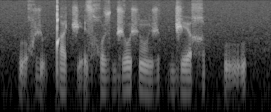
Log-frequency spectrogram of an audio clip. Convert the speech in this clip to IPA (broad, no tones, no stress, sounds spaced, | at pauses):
ṵ χ ʒ ṵ ǃ a t͡ʃ ḛ z χ u z d͡ʒ o ʃ õ ʒ | d͡ʒ e χ | ṵ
